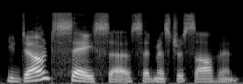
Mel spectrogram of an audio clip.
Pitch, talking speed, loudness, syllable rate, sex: 155 Hz, 175 wpm, -19 LUFS, 3.5 syllables/s, female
